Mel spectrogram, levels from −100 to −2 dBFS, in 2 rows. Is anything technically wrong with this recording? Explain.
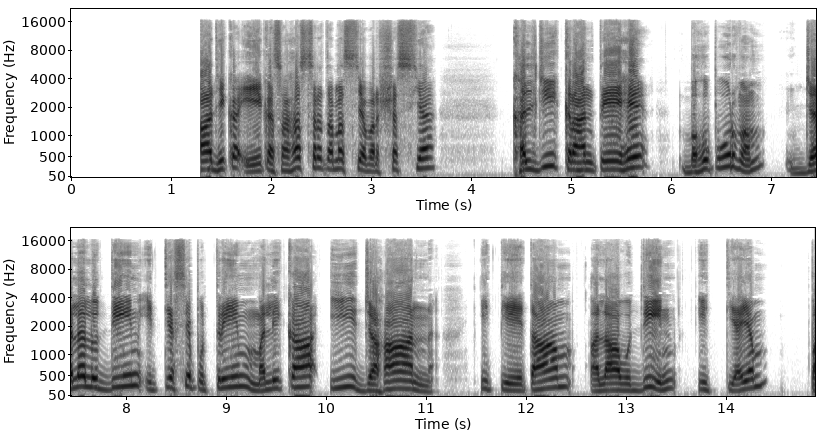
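Yes. The clip has a cut-off start. From 0 to about 1.29 s there is digital silence, and at 1.29 s the speech enters abruptly in the middle of a sound rather than building from a natural onset. This happens when the recording or stream begins late, so capture starts after the talker is already mid-utterance. The result is a hard, truncated entry with no attack or fade-in.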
